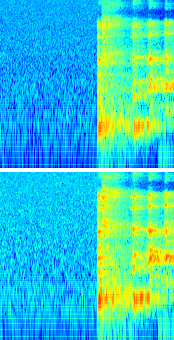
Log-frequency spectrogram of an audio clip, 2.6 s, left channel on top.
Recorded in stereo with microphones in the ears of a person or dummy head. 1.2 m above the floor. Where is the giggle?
15° right (ahead or behind), 1.5 m.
